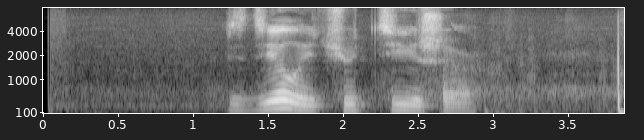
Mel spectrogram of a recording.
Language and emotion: Russian, angry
